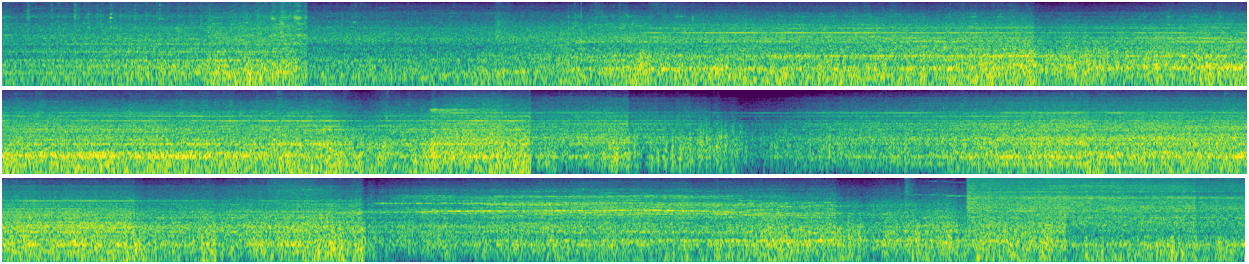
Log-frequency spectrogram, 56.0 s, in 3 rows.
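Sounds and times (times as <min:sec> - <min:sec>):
train wheels rumbling: 0:00.0 - 0:26.7
thin whine: 0:17.8 - 0:26.7.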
